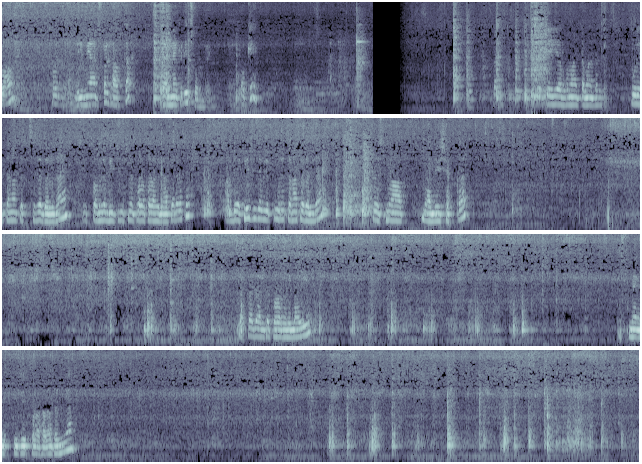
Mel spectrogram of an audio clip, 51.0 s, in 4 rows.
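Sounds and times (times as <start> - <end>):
chutney sizzling in hot oil: 0.0 - 5.8, 8.0 - 51.0
wooden spatula scraping and stirring: 44.8 - 51.0.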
